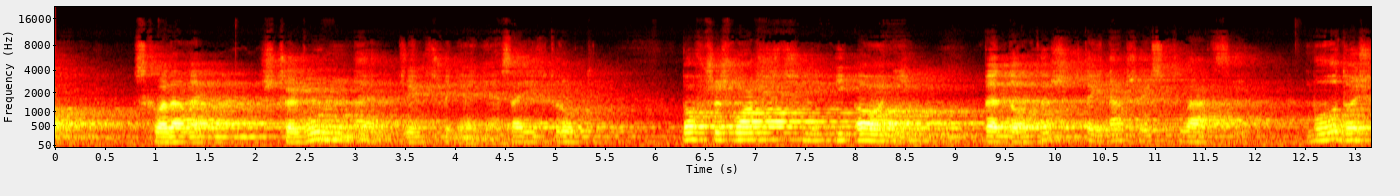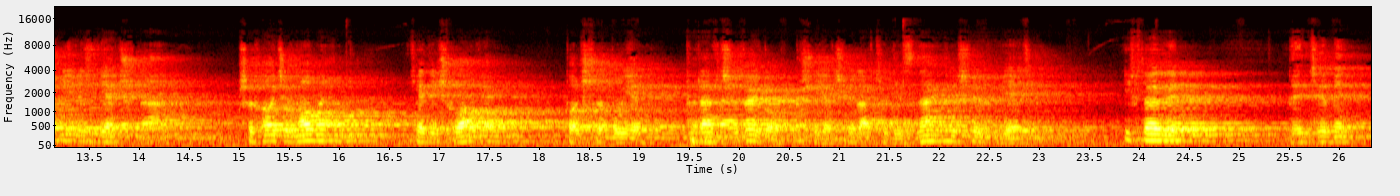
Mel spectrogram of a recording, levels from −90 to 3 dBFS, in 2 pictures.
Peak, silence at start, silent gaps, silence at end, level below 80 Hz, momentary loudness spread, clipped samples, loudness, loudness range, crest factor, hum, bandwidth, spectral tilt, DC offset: 0 dBFS; 0 s; none; 0 s; -48 dBFS; 15 LU; under 0.1%; -18 LUFS; 6 LU; 18 dB; none; 9.8 kHz; -5.5 dB/octave; under 0.1%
